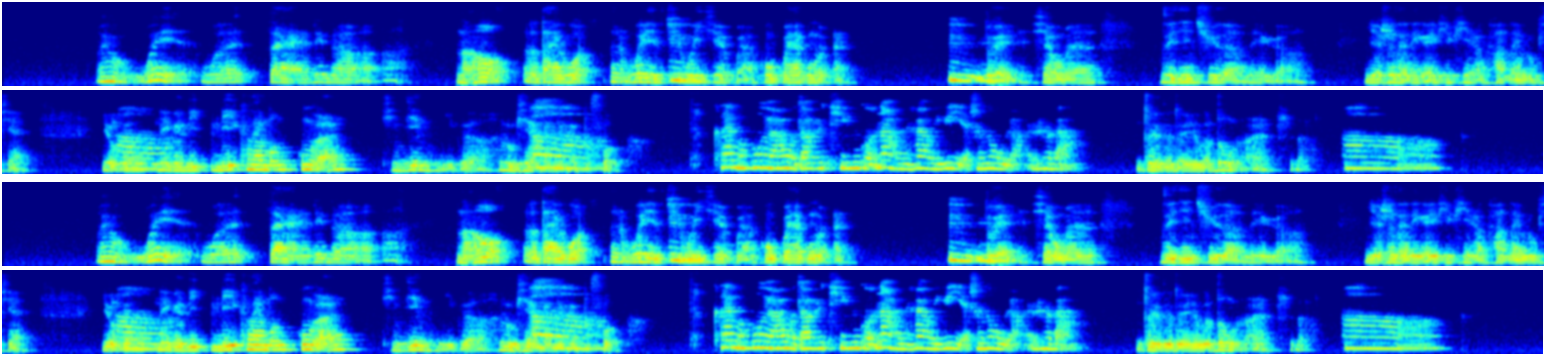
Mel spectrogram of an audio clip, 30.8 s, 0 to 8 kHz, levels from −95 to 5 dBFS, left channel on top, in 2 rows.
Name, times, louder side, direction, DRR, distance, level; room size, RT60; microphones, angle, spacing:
voice 1, 0.9-2.4 2.7-4.0 4.5-8.4 9.8-10.9 11.6-13.0 13.6-15.6 16.4-18.9 19.3-21.2 26.8-28.4, right 3 dB, ahead, 1.4 m, -30 dB
voice 2, 6.7-7.1 9.5-10.1 16.5-17.1 20.7-21.5 22.6-26.2 28.8-29.8, right 1 dB, 30° right, 0.8 m, -30 dB
4.5 x 3.6 x 2.7 m
head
